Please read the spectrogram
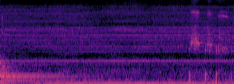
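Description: Steady low electrical hum with a faint, thin high tone running through it, and a few faint ticks near the end.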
